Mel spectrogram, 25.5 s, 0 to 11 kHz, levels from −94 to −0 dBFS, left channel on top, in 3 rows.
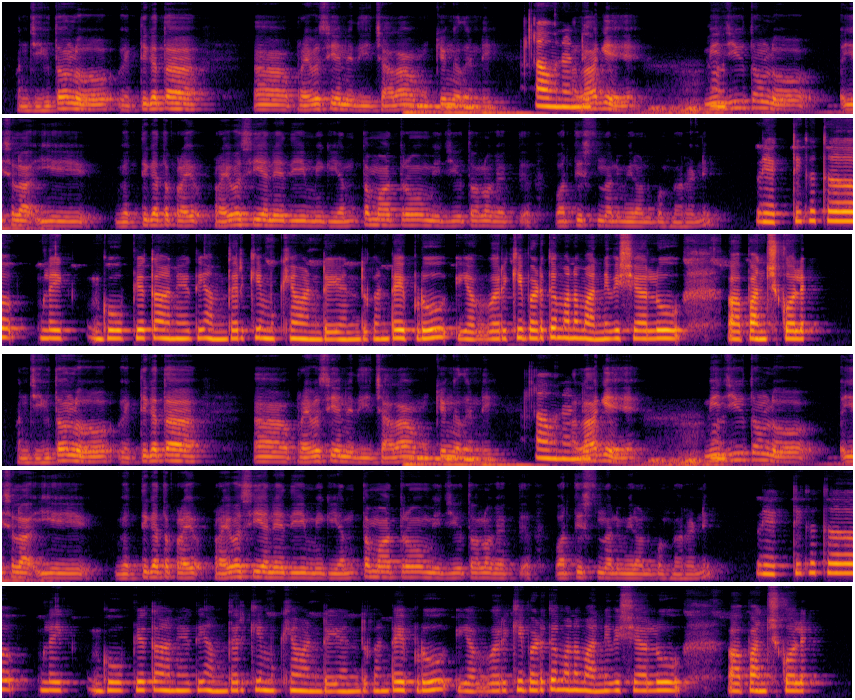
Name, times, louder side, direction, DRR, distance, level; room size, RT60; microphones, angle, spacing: voice 1, 0.2-2.0 2.5-5.0 5.7-6.4 7.0-15.6, right 1 dB, 10° right, 1.6 m, -31 dB
sound 1, 4.0-5.6 6.2-7.2 7.6-7.7 8.2-9.0, right 1 dB, 70° right, 1.0 m, -36 dB
voice 2, 5.3-5.9 7.1-7.2 16.1-25.0, left 3 dB, 85° left, 1.3 m, -24 dB
17.5 x 15.0 x 4.8 m
head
